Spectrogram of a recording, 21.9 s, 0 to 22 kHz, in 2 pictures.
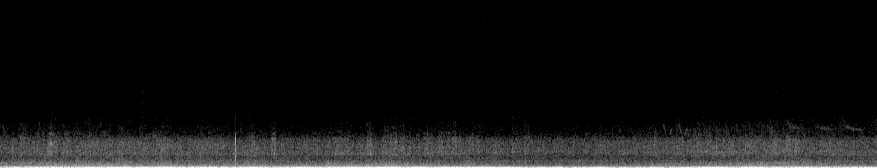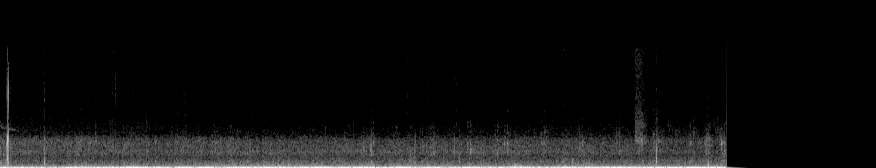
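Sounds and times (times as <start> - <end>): car road rumble: 0.0 - 20.1
suspension knocking clicks: 10.9 - 11.7.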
